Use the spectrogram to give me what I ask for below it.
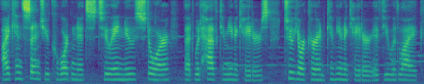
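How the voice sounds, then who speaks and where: A woman voicing a security camera's automated voice, flat and monotone. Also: mid-range voice, unhurried, few pauses, faint music behind, close to an everyday voice.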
